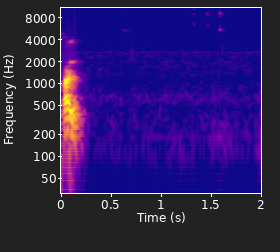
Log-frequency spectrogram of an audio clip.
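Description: A word of speech ends, then two or three faint, quick computer mouse clicks come about a second and a half in, over near silence.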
